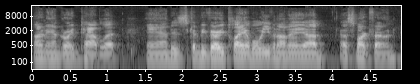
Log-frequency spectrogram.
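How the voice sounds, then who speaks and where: A man's voice: medium pitch, level tone, fairly quick. A man chatting casually and playfully as he co-hosts a livestream about game development. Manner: playful, punning.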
